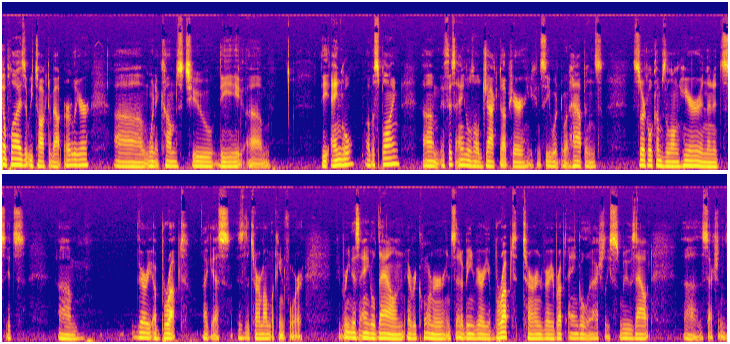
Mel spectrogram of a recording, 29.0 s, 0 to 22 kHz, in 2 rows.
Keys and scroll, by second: 0.9-1.6 typing, 11.4 2, 13.2 2, 27.8 2.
